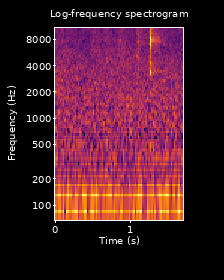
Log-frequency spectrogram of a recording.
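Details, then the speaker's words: 1950 Willys Jeepster with a new universal wiring harness: grounding the horn-button wire makes the pre-installed horn relay give two crisp, quiet clicks about a sixth of a second apart, showing the relay is switching normally. "So, if I touch this to ground, I can hear the relay clicking."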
